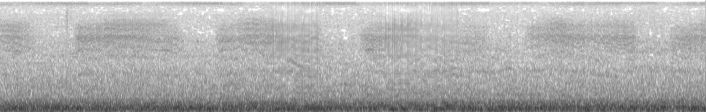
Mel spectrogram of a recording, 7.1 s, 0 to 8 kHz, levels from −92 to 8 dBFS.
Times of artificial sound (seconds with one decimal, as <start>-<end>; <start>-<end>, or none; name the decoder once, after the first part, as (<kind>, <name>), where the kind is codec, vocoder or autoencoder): 2.7-3.2 (vocoder, BigVGAN v2); 3.8-4.6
